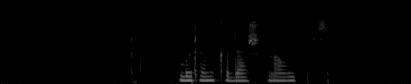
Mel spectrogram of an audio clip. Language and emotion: Russian, neutral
